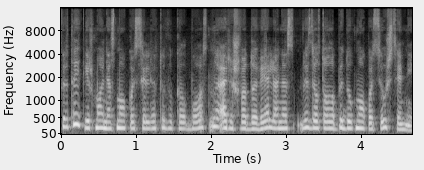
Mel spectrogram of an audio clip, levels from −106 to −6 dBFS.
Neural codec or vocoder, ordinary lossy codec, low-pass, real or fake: none; Opus, 16 kbps; 14.4 kHz; real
